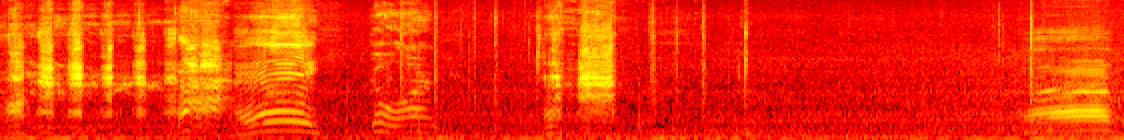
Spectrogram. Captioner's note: laughs; wrestler laughing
